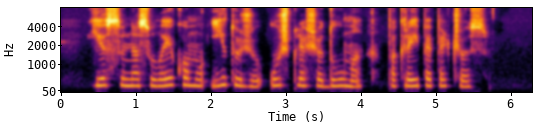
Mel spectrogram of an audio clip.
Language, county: Lithuanian, Panevėžys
